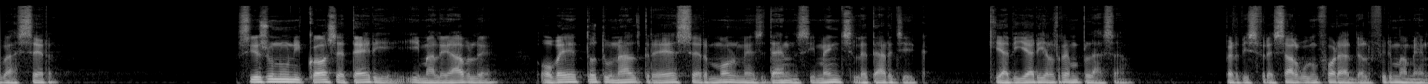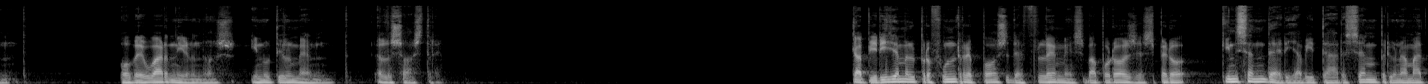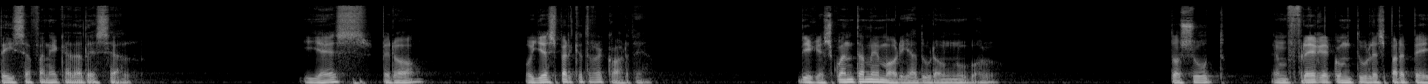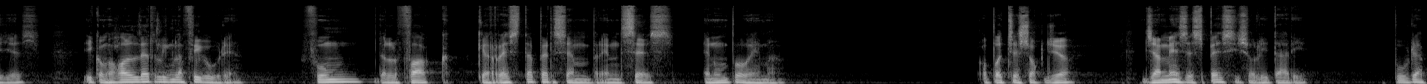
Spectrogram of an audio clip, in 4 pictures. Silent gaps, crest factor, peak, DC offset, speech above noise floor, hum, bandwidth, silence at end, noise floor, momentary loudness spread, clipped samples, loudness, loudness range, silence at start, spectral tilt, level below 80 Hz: none; 20 dB; -6 dBFS; under 0.1%; over 66 dB; none; 16.5 kHz; 0 s; under -90 dBFS; 12 LU; under 0.1%; -25 LUFS; 6 LU; 0 s; -5 dB/octave; -38 dBFS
